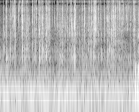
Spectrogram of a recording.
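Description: Small clear plastic hardware bag of plastic wall anchors crinkling and rustling as it is handled, with irregular crackles.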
